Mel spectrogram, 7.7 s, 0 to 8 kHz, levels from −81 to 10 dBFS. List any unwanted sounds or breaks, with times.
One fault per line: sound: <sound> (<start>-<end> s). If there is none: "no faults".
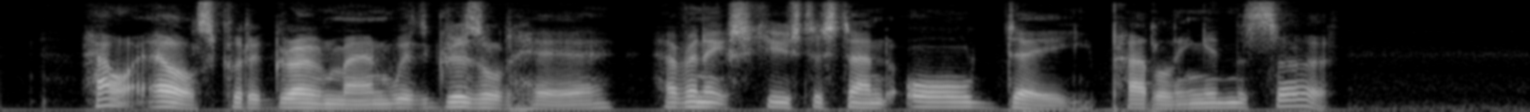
no faults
